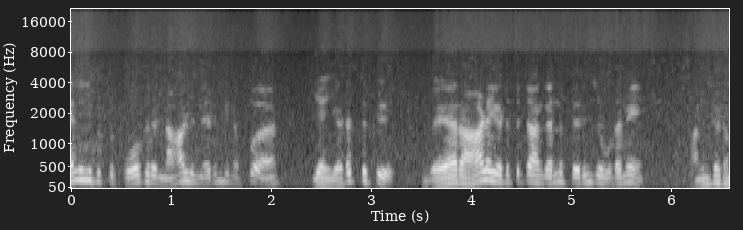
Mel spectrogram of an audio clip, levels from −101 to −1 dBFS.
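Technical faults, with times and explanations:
Throughout: noise suppressor artifacts. The suppressor pulls steady-noise bands down by about 20 dB, so the background sinks between phrases and rises under the speech.
0.22–2.08 s, 2.42–3.22 s, 3.51–3.62 s, 4.32–5.72 s, 6.16–6.55 s: speech cut by the noise suppressor. Quiet speech was mistaken for noise and dropped by about 16 to 21 dB, leaving parts faint or swallowed, around the words "வேற ஆளை".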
